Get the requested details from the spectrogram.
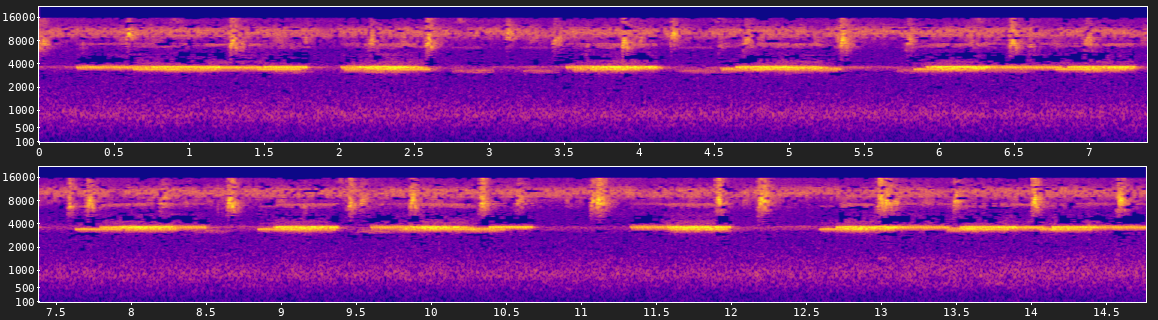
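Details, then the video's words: Shrill, even-pitched cricket chirps come in repeated bursts lasting one to two seconds with short gaps between them, overlaid by scattered sharp high clicks and a faint hiss. "Cricket Sound For Sleep"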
